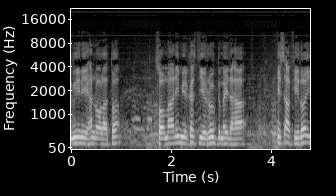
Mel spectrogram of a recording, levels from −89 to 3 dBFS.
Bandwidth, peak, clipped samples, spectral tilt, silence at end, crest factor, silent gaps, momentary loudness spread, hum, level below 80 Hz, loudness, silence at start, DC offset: over 20 kHz; -2 dBFS; under 0.1%; -5 dB/octave; 0 s; 20 dB; none; 15 LU; none; -52 dBFS; -22 LUFS; 0 s; under 0.1%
